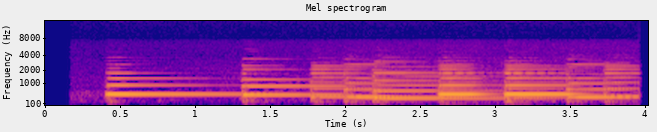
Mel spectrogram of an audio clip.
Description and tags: Playing the Piano
Foley, Piano, Sound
